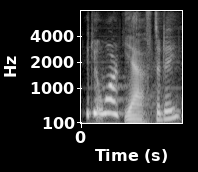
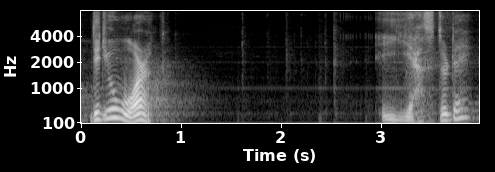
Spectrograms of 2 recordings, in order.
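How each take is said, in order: First: High-pitched question in one flow; run together. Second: Long pause before "yesterday"; broken into parts. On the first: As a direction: link "Did you work yesterday" without a pause. (pergunta ligada, sem pausas, em tom agudo) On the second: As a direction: hold back, then add "yesterday" slowly. Teacher splits question into parts. (pausa longa antes de "yesterday") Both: Shown as a demonstration.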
